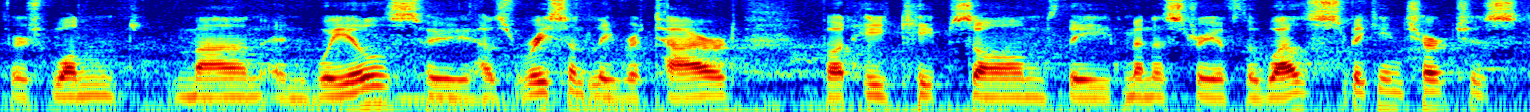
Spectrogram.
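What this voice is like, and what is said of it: Northern Irish accent. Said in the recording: “your accent is a little bit different than maybe a standard, what we would think of as a standard English accent ... I have a Northern Irish accent ... I speak a little differently to the rest of the people in Northern Ireland”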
